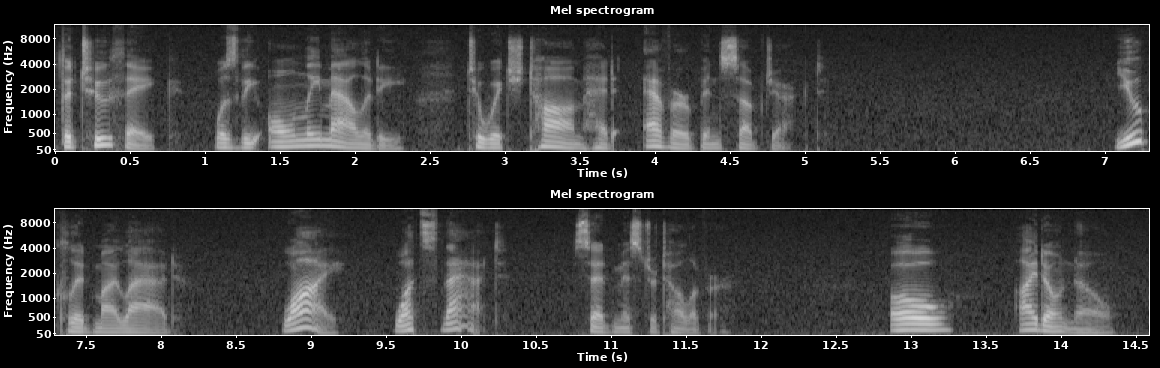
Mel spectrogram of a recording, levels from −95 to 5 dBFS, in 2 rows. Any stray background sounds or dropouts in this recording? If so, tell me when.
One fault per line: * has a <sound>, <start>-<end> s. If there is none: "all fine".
all fine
